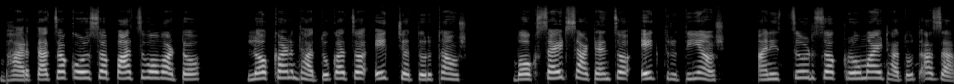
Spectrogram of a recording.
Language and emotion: Goan Konkani, neutral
